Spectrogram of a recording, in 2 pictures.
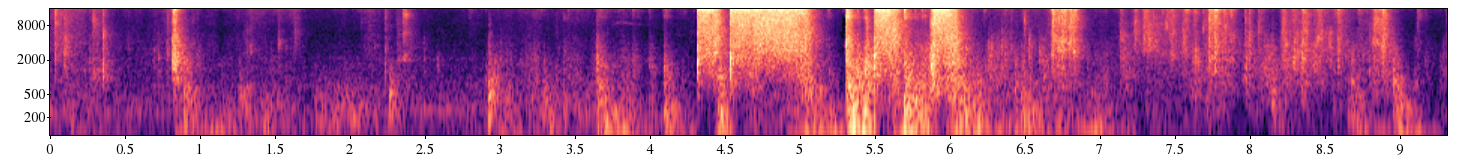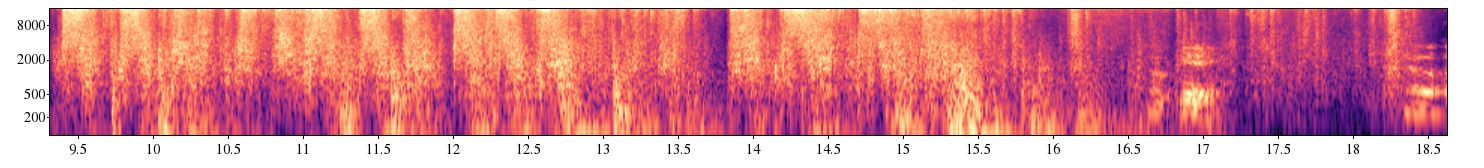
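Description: Protective plastic film being peeled off a large acrylic (plexiglass) sheet: a crackling, ripping noise in long pulls, louder from about four seconds in, with crinkling of the loose film.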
